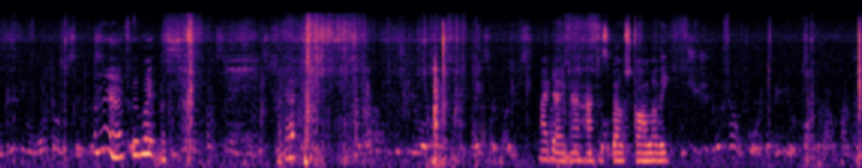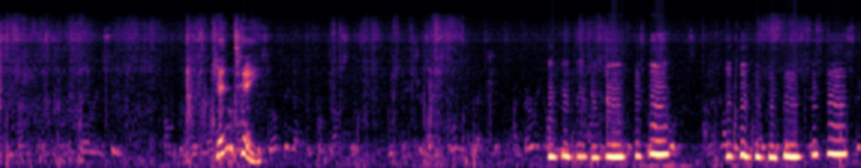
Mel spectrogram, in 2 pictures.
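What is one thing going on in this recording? A young boy talks close by, with animation.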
